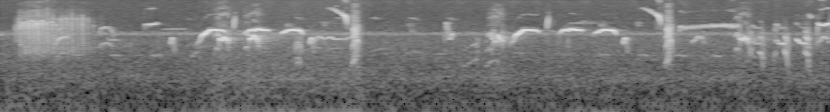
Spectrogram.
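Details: Epaulet oriole (inhapim) giving repeated curved whistles and sharp upslurred chips in quick, uneven phrases, opening with a harsh noisy burst, over a constant high-pitched background whine.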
